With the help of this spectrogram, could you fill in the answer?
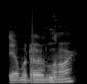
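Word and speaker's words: Deommodore Lenoir: I can't always mispronounce his name. Diamador Lenore. Diamador Lenore.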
